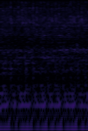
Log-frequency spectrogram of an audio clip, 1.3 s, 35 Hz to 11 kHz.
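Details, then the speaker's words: 1973 Subaru GL1400 coupe, original 63,000 miles: low steady idle with a soft repeating light thump, the typical Subaru idle thumping the owners say has been present for years. "Subaru engine often has a a light thumping noise at idle I'm not sure if you can hear it on the video but this car certainly has that"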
